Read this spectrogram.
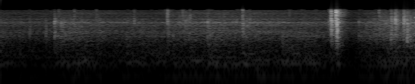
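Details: Motorized waterfall motion picture: faint dry grinding hiss with uneven soft ticks from its small motor mechanism plus a louder scrape, grinding at one spot, especially when pushed down.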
